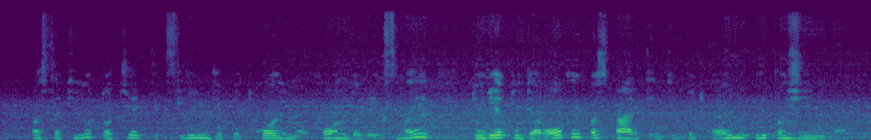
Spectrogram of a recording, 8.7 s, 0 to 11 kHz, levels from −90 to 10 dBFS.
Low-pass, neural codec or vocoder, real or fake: 9.9 kHz; vocoder, 22.05 kHz, 80 mel bands, Vocos; fake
